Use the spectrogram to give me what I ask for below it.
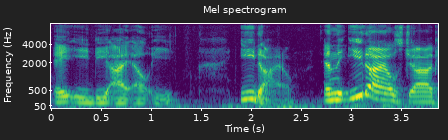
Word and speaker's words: aedile: job available to you is the job of aedile, which is spelled A-E-D-I-L-E, aedile.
